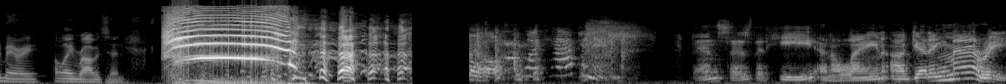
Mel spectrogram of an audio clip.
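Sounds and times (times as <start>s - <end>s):
speech: 0.0s - 1.6s, 2.9s - 4.1s, 7.0s - 10.0s
person letting out a high-pitched mock scream: 1.6s - 3.1s
laughter: 2.9s - 4.2s.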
